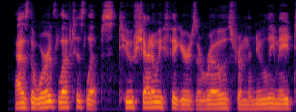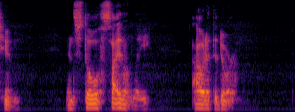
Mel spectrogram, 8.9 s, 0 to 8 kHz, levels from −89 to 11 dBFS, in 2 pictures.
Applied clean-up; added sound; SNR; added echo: none; none; none; none.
